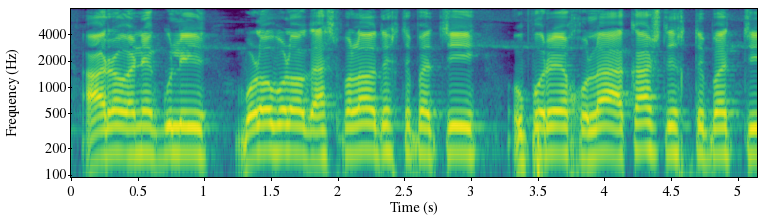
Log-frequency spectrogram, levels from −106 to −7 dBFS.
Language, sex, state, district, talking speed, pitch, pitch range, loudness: Bengali, male, Assam, Hailakandi, 140 wpm, 175 Hz, 175-180 Hz, -15 LUFS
